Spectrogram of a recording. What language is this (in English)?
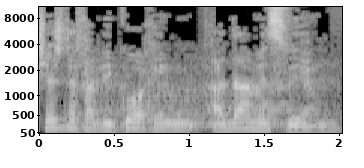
Hebrew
